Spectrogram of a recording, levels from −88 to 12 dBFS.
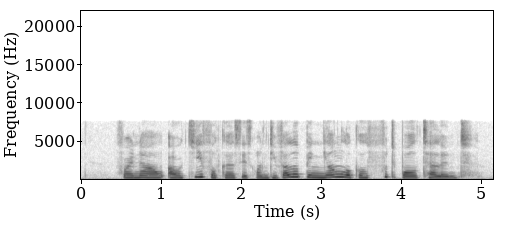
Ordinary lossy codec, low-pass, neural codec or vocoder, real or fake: none; none; none; real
